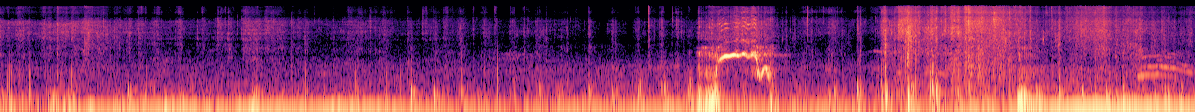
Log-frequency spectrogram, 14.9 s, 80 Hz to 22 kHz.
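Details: Registered Percheron filly born in 2023. A short harmonic whinny near the middle rises and then falls. A fainter cry follows near the end, over steady irregular hoof clops and a low rumbling background.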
